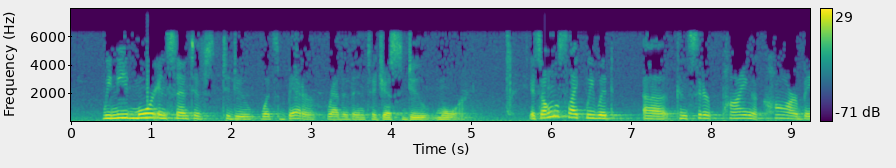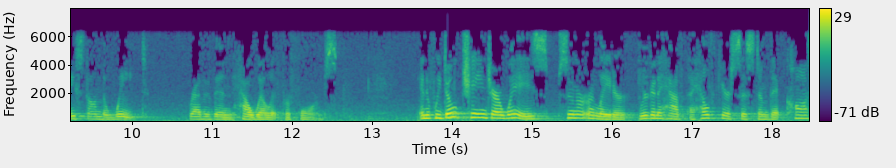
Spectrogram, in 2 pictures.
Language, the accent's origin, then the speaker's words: English; Seattle, Washington, United States; Out in Seattle, my hometown, there's a hospital called Virginia Mason.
